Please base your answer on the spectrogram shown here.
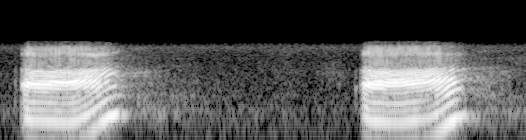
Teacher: the second tone is a rising tone. So it's like you're raising your voice in a form of a question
